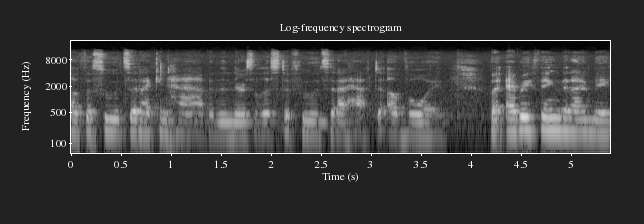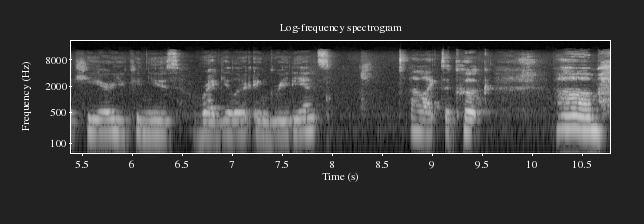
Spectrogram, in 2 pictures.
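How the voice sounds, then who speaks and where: The speaker keeps a moderate pace with a monotone, flat intonation. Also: woman. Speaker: home cook streamer. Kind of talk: casual live stream chat. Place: kitchen. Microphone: webcam.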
